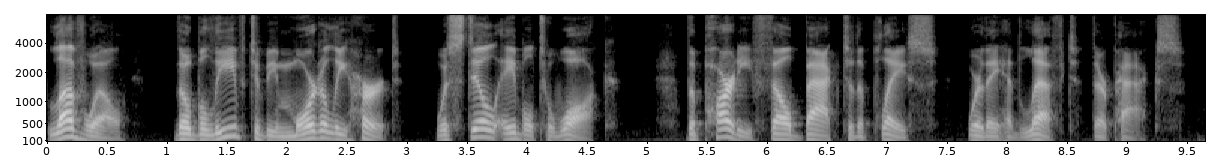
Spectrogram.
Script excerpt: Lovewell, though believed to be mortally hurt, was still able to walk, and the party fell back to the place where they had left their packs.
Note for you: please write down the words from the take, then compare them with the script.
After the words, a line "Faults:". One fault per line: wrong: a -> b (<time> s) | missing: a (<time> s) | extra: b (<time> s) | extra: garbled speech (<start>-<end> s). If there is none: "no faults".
Lovewell, though believed to be mortally hurt, was still able to walk, the party fell back to the place where they had left their packs.
Faults:
missing: and (4.8 s)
